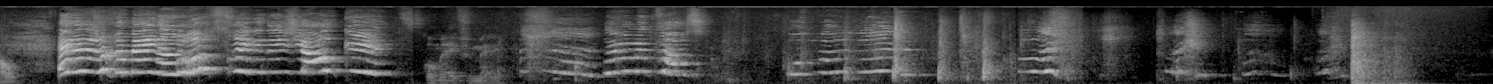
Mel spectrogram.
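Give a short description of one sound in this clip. A middle-aged woman speaks tearfully, her voice breaking.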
